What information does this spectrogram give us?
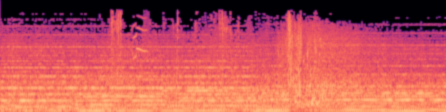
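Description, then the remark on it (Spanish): A steady, dense wash of ship and sea noise with a few brief high clicks, then one sharp splash as an admiral throws his sabre over the ship's rail into the sea, fading back into the ambience as the sabre sinks. “El almirante tira el sable al agua.”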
